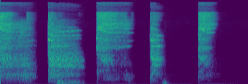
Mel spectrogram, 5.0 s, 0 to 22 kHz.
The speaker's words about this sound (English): my breath practice would involve about 10 minutes of what I called cowbunga breathing. This was my pre-Wim Hof era creation. The breath goes like this.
